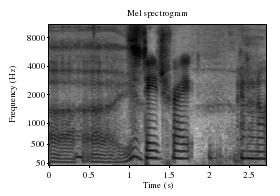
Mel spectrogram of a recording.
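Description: A woman speaks cheerfully through a microphone.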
